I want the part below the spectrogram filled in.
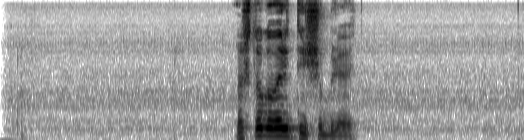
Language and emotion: Russian, angry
